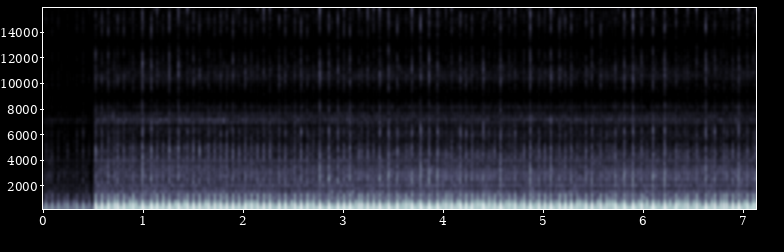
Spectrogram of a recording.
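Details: Homelite Super XL chainsaw, tuned a little rich with exhaust smoke and not yet cutting wood: catches and settles into a steady, buzzy constant-speed run with no surging or bogging; normal running.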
